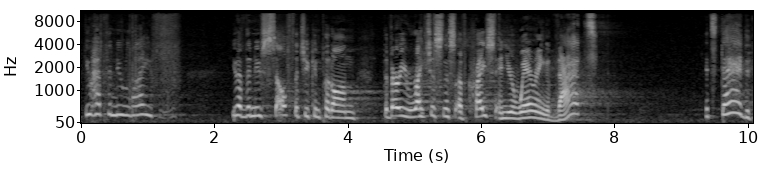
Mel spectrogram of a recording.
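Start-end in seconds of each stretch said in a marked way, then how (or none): 0.0-7.8 incredulous Paul. Retold or imitated. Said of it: "he's going".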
